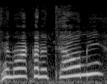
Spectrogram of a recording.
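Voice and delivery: high mock falsetto; whiny squeaky impression of her; imitating his date. Date pressing him about the seasoning, in a high mock falsetto. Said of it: "she's like".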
